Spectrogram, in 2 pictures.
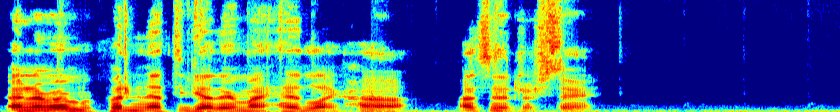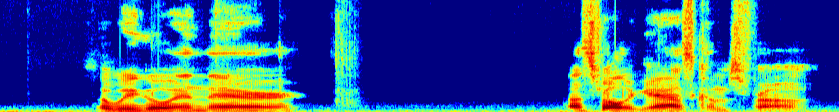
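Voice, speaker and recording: A man's voice: lowish voice, fairly quick, dark tone, a little hiss or hum. A middle-aged man rambling and musing aloud in a casual vlog, talking to the camera from his car. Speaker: vlogger. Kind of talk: casual driving vlog monologue.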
